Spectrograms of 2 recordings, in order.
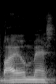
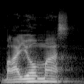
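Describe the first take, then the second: First: The last syllable sounds like English mass. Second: The last syllable sounds like Malay emas. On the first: "rather than biomass" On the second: "I prefer to pronounce as biomass"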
